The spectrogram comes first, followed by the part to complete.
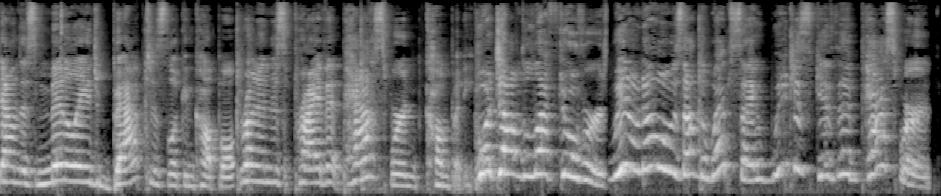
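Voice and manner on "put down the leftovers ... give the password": high, loud, tearful wail; panicked crying plea. Acted. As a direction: beg in a hammed-up panic. Panicking suspect during a raid.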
